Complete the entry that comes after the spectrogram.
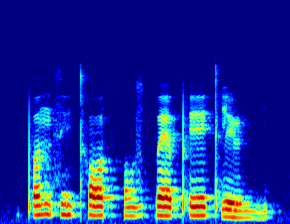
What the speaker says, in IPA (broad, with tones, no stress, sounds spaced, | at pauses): pʼ ʌ˦ n s e̤˦ tʰ ɔ˦ t͡sʼ ɔ̤˦ z p ɛ˦ pʼ e˦ tʼ i˨ ɭ i̤˨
